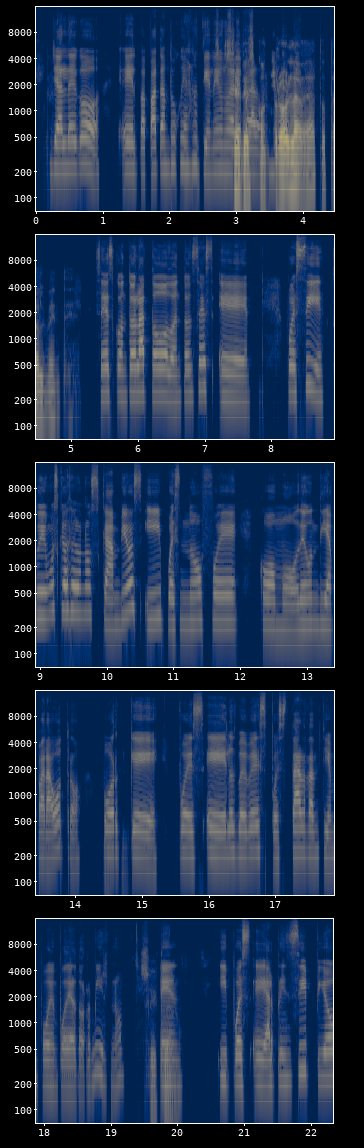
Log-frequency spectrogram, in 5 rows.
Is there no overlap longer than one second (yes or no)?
no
